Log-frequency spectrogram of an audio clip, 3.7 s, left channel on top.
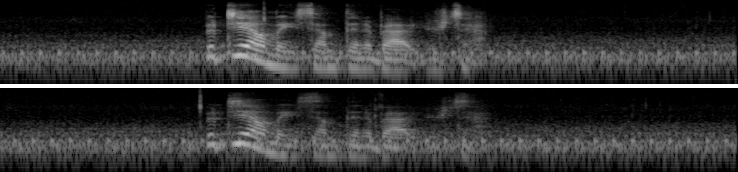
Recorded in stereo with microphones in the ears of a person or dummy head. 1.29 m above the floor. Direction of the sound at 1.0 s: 85° left.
